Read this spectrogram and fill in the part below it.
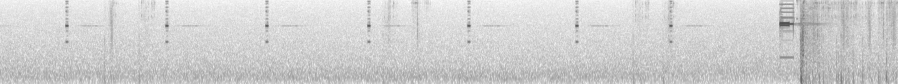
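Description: A countdown timer beeps once each second.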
